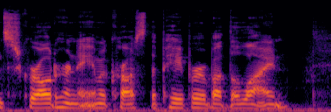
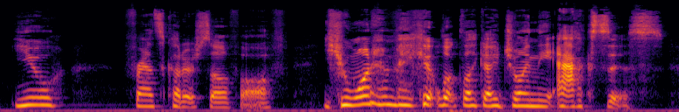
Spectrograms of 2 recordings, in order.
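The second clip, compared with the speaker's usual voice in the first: upset outburst; 5 semitones higher, 6 dB louder than usual. Acted. France confronts Reich, cut off.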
